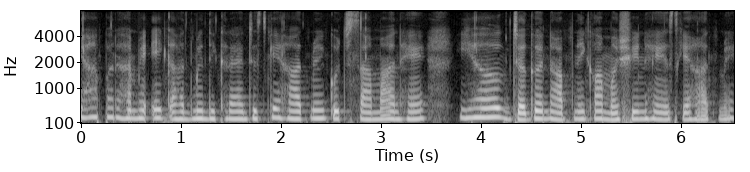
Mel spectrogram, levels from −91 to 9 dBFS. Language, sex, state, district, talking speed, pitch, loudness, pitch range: Hindi, female, Uttar Pradesh, Hamirpur, 210 wpm, 195 Hz, -16 LUFS, 190-210 Hz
